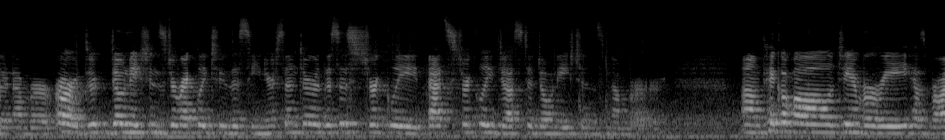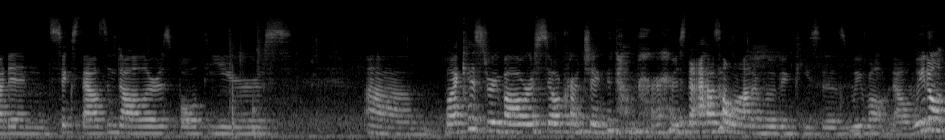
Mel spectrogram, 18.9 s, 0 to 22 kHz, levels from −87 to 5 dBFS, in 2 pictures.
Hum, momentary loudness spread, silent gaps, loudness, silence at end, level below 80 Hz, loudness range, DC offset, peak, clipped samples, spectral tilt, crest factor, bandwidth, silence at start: none; 16 LU; none; -35 LUFS; 0 s; -66 dBFS; 6 LU; under 0.1%; -14 dBFS; under 0.1%; -5 dB/octave; 20 dB; 13.5 kHz; 0 s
